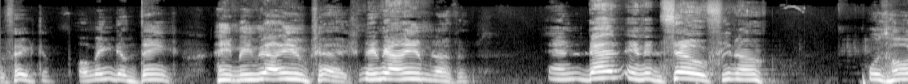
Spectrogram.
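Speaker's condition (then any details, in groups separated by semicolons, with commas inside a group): Cerebral palsy; present since birth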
